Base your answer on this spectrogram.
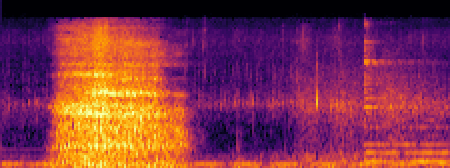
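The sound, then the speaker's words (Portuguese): A single deep, slow breath drawn in during a guided meditation, a breathy rush that swells and lasts about a second and a half, then gives way to quiet with a low, steady tonal hum underneath. “Respire novamente, enchendo seus pulmões.”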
